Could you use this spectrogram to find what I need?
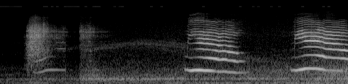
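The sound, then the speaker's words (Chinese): A cat meows a few times, the last two calls long, loud and clearly voiced, with a shorter, fainter meow near the start. “大熊有一只猫哎， 猫在哪里啊？”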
